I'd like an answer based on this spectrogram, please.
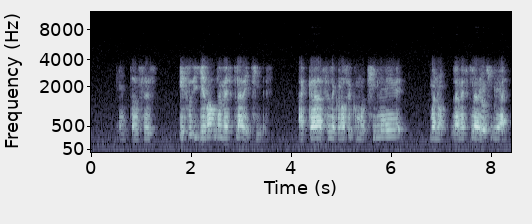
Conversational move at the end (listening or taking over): taking over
